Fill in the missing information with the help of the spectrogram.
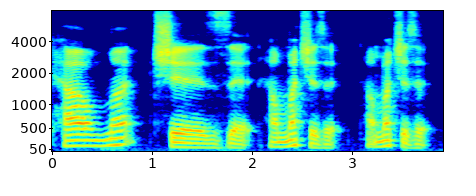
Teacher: that z sounds gonna link onto it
